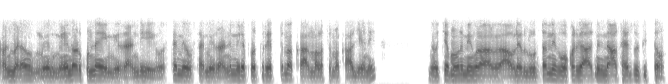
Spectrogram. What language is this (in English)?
Telugu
